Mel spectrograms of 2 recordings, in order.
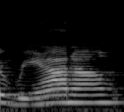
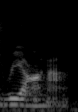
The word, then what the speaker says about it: Rihanna: So a lot of people say Rihanna, but the correct pronunciation is Rihanna.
